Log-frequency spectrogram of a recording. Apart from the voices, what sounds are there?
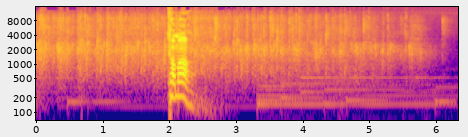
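audience applauding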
